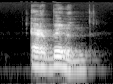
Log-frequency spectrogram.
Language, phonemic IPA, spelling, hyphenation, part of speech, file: Dutch, /ɛrˈbɪ.nə(n)/, erbinnen, er‧bin‧nen, adverb, Nl-erbinnen.ogg
- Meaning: pronominal adverb form of binnen + het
